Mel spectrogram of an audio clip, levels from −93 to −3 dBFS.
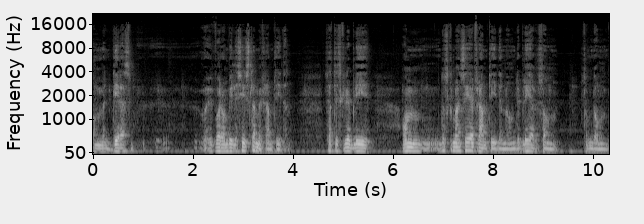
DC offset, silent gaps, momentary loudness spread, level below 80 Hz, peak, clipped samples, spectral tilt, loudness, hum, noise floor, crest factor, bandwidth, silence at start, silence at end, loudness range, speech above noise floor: under 0.1%; none; 21 LU; -58 dBFS; -14 dBFS; under 0.1%; -6 dB/octave; -33 LUFS; none; -57 dBFS; 20 dB; 17.5 kHz; 0 s; 0 s; 3 LU; 25 dB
